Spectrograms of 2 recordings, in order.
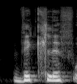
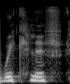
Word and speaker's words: Wycliffe: Also es ist tatsächlich Wycliffe oder Wycliffe ähm, und kommt von dem Herrn, der John Wycliffe hieß.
